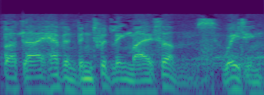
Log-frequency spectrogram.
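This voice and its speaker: A very low-pitched, resentful and scheming general played by a man in a vintage radio play. He speaks with proud, commanding self-assurance. The broadcast is dull and clearly noisy. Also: moderate pace, natural voice. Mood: scheming, businesslike. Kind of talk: old-time radio drama acting.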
